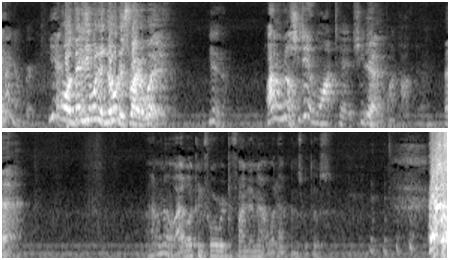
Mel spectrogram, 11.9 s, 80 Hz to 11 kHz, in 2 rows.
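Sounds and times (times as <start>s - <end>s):
speech: 0.4s - 2.2s, 2.8s - 6.3s, 7.9s - 11.8s
person sneezing: 11.4s - 11.8s.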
